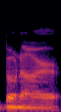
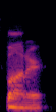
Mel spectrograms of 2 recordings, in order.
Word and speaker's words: Bonner: So that's pronounced like B O N E R but sounds like Bonner or but looks like Borne.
